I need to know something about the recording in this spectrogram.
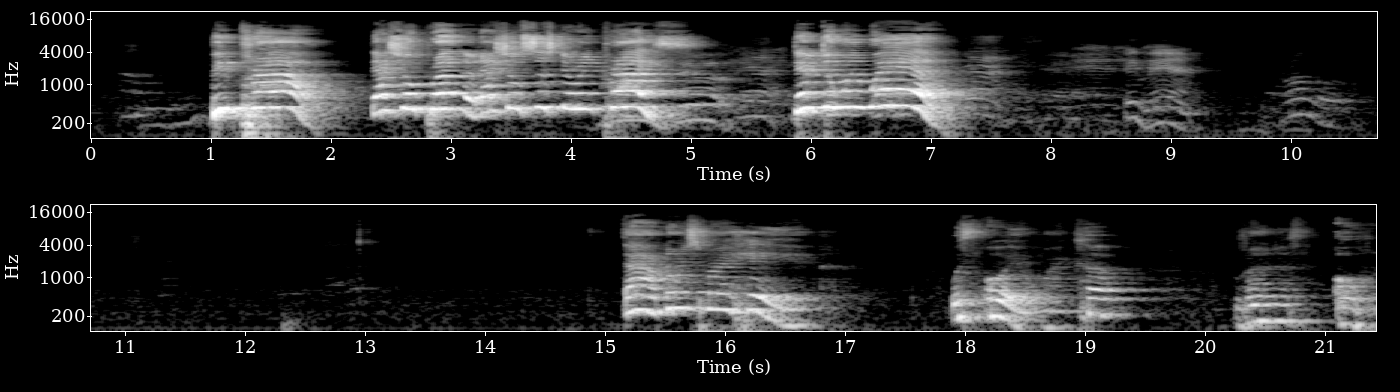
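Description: An elderly man speaks into a microphone with feeling, in long drawn-out phrases, in a large echoing hall.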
